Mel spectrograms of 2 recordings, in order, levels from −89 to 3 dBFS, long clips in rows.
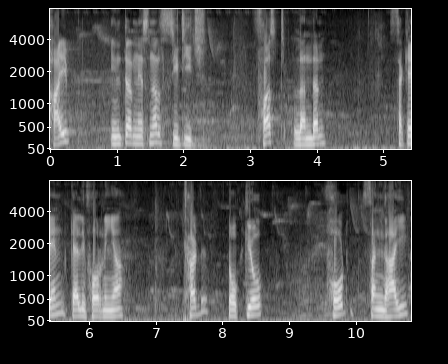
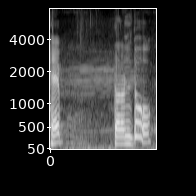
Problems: none marked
